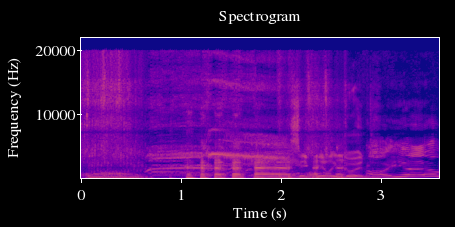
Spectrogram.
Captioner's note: laughing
